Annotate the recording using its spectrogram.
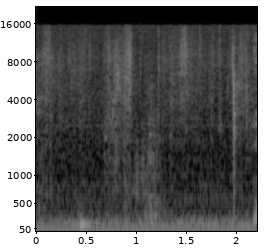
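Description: Quiet meeting-room tone with a steady low electrical hum, one soft thump about half a second in, and faint handling of paper.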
